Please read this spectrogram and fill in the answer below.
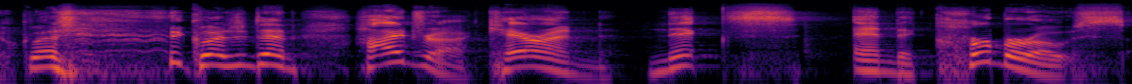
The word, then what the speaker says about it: Charon: I prefer Charon rather than Charon. – Yeah, it's Charon. Definitely Charon. It's no, the H is silent. – Charon. – It's Charon. K Carol.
